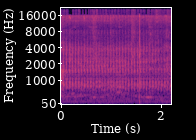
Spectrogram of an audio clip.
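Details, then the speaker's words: WLtoys 12423 RC car: fast, even ticking of about ten clicks a second from the motor over a faint electrical hum, with no response to the remote and no drive; cause unknown. "Alright, what's this noise from the motor? And it's not working, pressing it. No response."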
